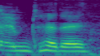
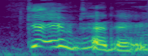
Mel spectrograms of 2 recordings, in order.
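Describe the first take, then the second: First: Said in the usual way. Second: Higher, louder cheer for the dog; playful urging, pitched up; excited egging on. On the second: Real, not acted. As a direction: rev the dog up.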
